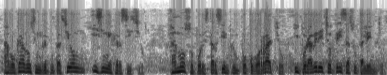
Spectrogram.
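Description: A man narrating a radio novel in a scripted, dramatic storytelling style with measured phrasing. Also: fairly low pitch, a little mellow, muffled recording.

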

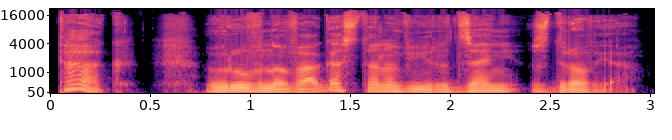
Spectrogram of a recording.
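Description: A man's voice: lowish voice, expressive, takes it slowly, mellow, no echo, studio quality. A man reading a conversational non-fiction audiobook as scripted narration. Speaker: audiobook reader.

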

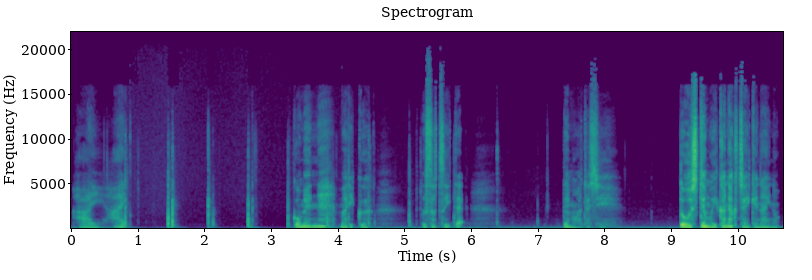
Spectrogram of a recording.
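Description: A woman playing a feisty, headstrong young female mage in an audio drama, sharp-tongued and emotionally expressive. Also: medium pitch, normal speed, pauses often, a little hiss or hum, lightly acted. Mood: quiet, guilty. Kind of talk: Japanese anime audio drama acting. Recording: music behind the voice.

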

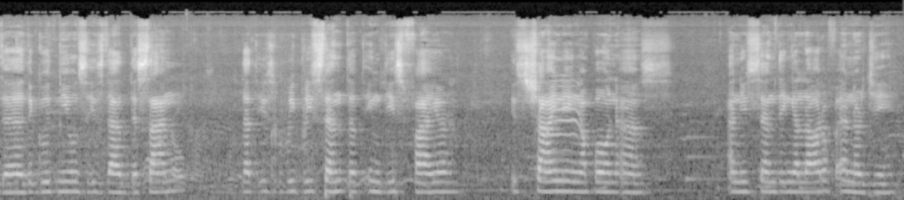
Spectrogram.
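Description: Chilean woman speaking slowly, in flat tones. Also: mid-range voice, over music. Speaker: ceremonial fire leader. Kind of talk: ceremonial welcome speech. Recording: roomy, noisy live ambience.

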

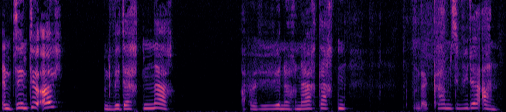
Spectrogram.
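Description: A woman's voice: high-pitched, steady tone, moderate pace, a little mellow. A female performer acting a frightened, clinging little schoolgirl in a German radio play, earnest, breathless and pleading. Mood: fearful, earnest.

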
